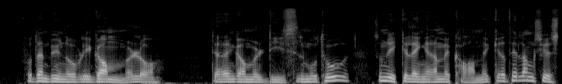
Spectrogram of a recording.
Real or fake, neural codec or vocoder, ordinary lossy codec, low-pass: real; none; none; 14.4 kHz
